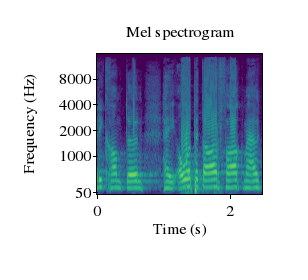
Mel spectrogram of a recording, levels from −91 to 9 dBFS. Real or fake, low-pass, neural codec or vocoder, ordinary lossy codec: real; 14.4 kHz; none; MP3, 96 kbps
